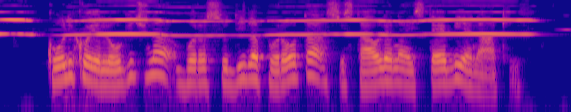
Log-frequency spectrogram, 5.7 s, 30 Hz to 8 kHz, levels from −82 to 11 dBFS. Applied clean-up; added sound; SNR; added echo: classical method log-MMSE.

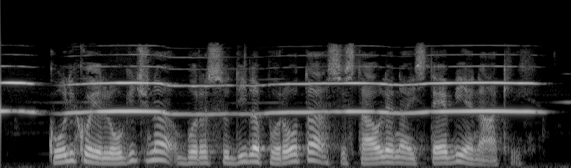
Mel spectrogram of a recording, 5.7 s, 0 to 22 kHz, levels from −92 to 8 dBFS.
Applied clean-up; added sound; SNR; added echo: none; Wind instrument, woodwind instrument; -3 dB; none.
